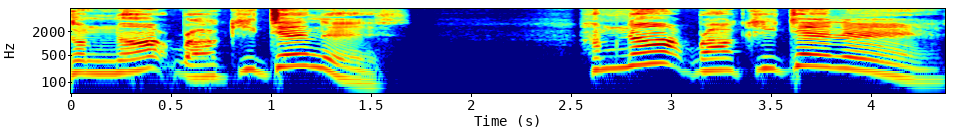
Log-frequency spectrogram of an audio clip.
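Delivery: slow, play-acted fed-up, angry and insistent. Retelling how she reacts to comments, imitating someone getting mad. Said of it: "and she gets so mad. She's like".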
